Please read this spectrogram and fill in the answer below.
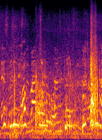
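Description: Indistinct chatter of several voices talking at once, with one short sharp noise near the end.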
